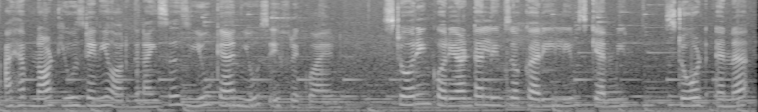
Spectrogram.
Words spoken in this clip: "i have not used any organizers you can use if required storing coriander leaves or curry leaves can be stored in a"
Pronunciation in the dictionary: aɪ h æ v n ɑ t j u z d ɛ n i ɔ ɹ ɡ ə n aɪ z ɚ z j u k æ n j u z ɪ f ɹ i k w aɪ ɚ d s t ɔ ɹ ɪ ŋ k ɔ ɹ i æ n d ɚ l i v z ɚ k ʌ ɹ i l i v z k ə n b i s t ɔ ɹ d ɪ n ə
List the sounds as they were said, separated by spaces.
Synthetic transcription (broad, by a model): aɪ h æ v n ɑ t j u z d ɛ n i ɔ ɹ ɡ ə n aɪ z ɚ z j u k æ n j u z ɪ f ɹ i k w aɪ ɚ d s t ɔ ɹ ɪ ŋ k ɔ ɹ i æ n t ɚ l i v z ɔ k ʌ ɹ i l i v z k ə n b i s t ɔ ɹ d ɪ n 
